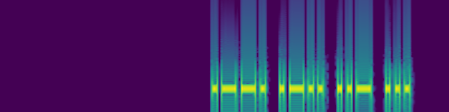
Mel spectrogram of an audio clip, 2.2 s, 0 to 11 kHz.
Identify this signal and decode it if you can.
Morse code, heard as a keyed tone, about 50 wpm, 700 Hz. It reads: PLUS
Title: Top 1001-1250 Words 50wpm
